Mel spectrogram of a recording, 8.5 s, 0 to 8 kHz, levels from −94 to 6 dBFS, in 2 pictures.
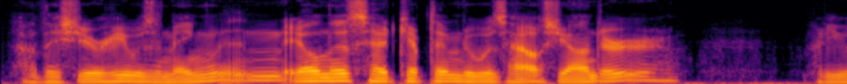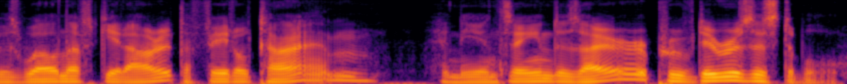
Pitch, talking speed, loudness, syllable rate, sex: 105 Hz, 235 wpm, -17 LUFS, 6.6 syllables/s, male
